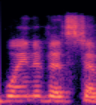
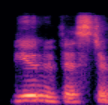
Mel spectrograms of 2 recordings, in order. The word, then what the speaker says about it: Buena Vista: I've gotten a couple phone calls from the people in Buena Vista, but I didn't want to talk to, or Buena Vista, right? I have to say it right.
